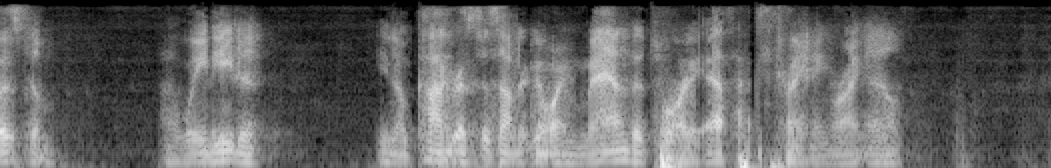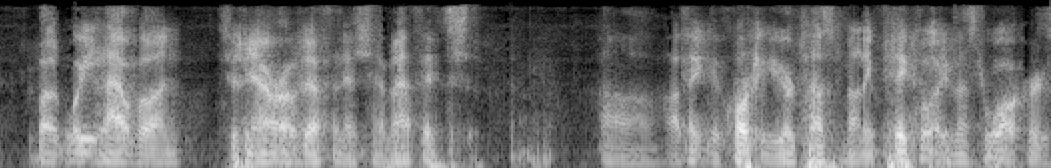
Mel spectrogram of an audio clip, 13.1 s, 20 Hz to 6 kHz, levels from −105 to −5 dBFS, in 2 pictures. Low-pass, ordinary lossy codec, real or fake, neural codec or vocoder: 5.4 kHz; AAC, 24 kbps; fake; codec, 24 kHz, 1.5 kbps, HILCodec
